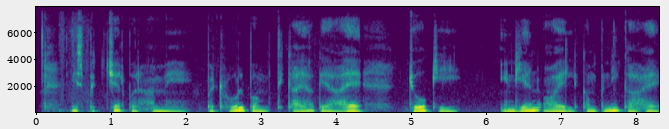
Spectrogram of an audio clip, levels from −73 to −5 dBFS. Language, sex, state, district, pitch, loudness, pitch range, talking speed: Hindi, male, Himachal Pradesh, Shimla, 120 Hz, -19 LUFS, 110-140 Hz, 110 wpm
